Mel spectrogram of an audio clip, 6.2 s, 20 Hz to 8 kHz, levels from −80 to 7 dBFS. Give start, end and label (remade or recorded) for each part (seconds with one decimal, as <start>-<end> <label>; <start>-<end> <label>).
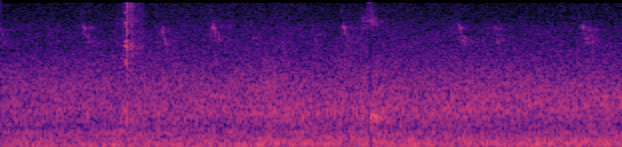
0.0-6.2 recorded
